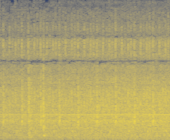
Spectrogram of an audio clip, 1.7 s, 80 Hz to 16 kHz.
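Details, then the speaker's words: 2013 Chrysler Town and Country, 3.6 Pentastar V6 at idle, heard through a mechanic's stethoscope probe: sharp, quick metallic ticking, a common issue on these engines, before lifter repair. "so runs good but tick tick tick yeah a lot of fun sound to have and actually quite a common issue on these kind of star engines"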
